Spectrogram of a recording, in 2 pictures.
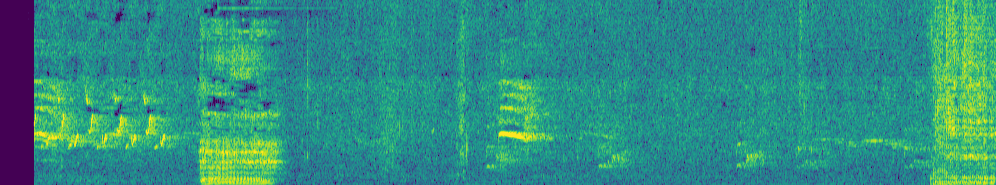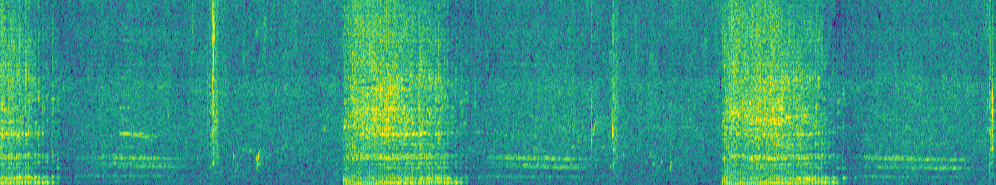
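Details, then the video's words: Crocodile giving four loud, harsh, low bellowing bursts, each under a second long and spaced about four to seven seconds apart, over a background of soft bird chirps and outdoor ambience. "Suara asli buaya"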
